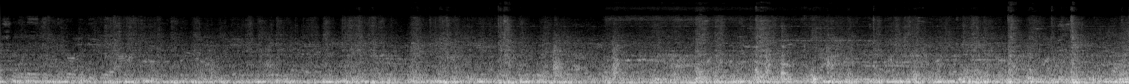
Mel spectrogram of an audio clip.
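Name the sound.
Vivek Express train arriving at Vijayawada Junction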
